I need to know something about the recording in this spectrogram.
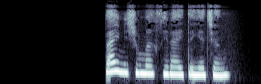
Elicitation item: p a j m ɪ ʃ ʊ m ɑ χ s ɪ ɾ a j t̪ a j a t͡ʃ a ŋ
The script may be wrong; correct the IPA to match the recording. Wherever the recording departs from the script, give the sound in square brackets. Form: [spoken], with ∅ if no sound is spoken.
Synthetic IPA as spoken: p a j m ɪ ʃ ʊ m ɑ χ s ɪ ɾ a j t̪ a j a t͡ʃ a ŋ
